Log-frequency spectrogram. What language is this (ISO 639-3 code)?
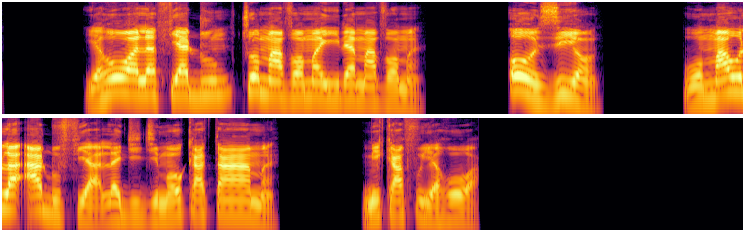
ewe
